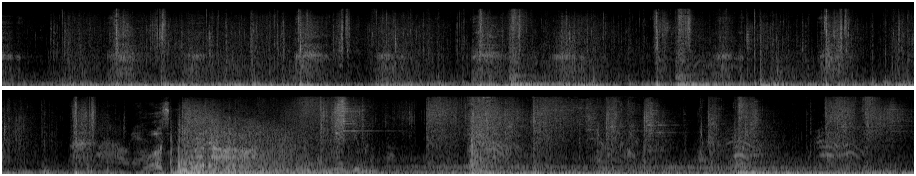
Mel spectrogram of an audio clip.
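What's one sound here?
Arrows thud into enemies with sharp knocks.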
